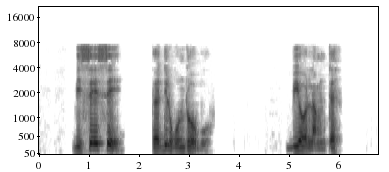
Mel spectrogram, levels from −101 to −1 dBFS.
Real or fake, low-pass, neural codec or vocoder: real; 7.2 kHz; none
